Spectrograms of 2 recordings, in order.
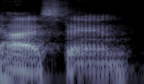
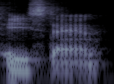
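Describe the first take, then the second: First: The first syllable has an 'eye' vowel. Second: The first syllable has an 'ee' vowel. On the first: The speaker calls it wrong. "if it was H E I, it would be high stand" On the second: The speaker calls it right. "but it's H I E, so it's he stand"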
